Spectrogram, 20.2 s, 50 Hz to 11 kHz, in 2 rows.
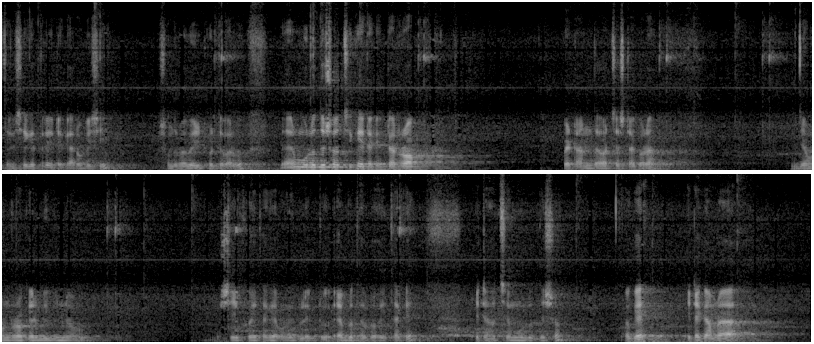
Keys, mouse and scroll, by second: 0.2 scroll down 2, 0.8-2.2 shift+middle drag, 2.2-3.0 scroll up 1, 3.0 click, 3.5-4.2 scroll up 2, 4.3-5.5 shift+middle drag, 5.5 click, 7.0 g, 9.0 middle click, 9.8 click, 10.6 g, 12.2-13.2 middle drag, 13.2 click, 14.0 g, 15.7-20.2 middle drag.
